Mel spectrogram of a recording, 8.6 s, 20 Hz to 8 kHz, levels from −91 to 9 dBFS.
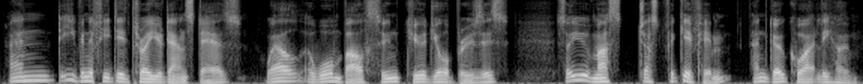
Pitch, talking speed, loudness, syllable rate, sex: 115 Hz, 180 wpm, -17 LUFS, 4.4 syllables/s, male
